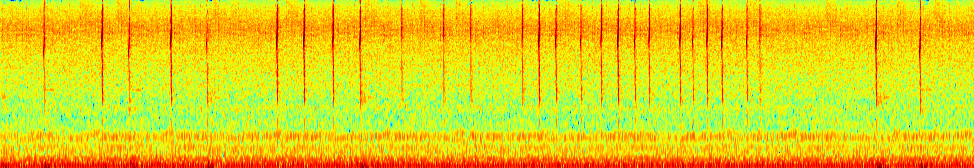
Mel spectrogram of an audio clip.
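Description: Short menu clicks tick, sometimes in quick runs.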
